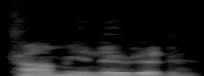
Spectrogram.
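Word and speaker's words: comminuted: Um, this is a word I always have trouble pronouncing, but communuted fracture. That's perfect.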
